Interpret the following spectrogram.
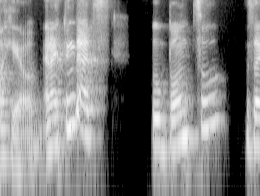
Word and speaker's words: Ubuntu: And I think that's Ubuntu.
